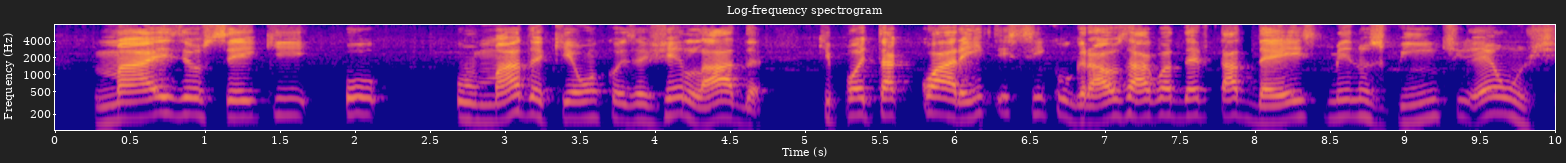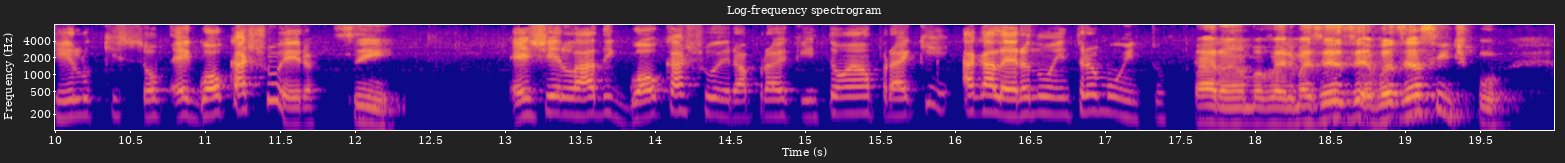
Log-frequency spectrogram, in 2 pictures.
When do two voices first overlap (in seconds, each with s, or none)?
none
